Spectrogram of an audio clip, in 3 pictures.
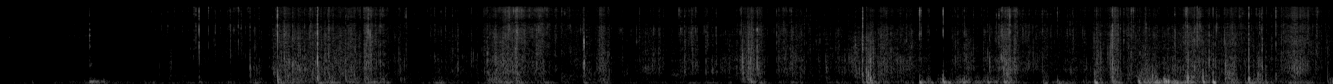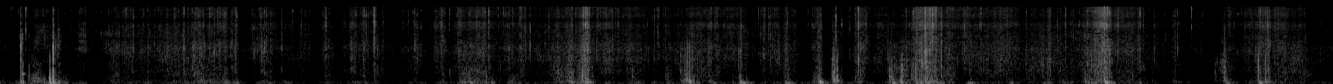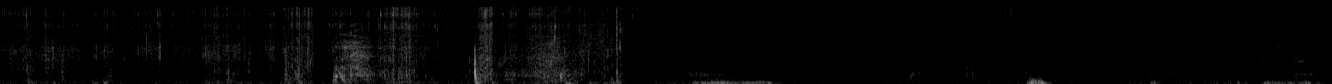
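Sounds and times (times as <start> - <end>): twigs snapping: 0.7 - 33.0
dry leaf litter rustling: 1.5 - 33.0.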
